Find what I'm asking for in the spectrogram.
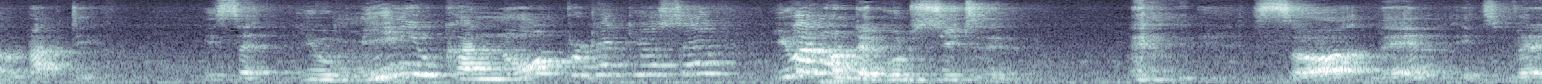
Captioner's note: chuckle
